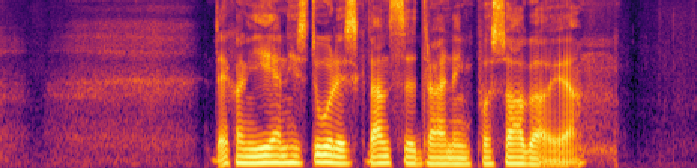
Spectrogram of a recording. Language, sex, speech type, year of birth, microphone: Norwegian, male, read, 1978, Shure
